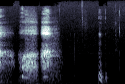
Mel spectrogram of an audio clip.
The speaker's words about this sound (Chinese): 我有一点呼吸不了，所以可能这个喘息声会重一点。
